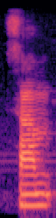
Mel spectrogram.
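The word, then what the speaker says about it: 삼: teach like this saksam suk means three sum is the pronunciation and chinese pronunciation in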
